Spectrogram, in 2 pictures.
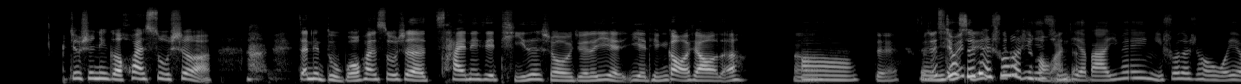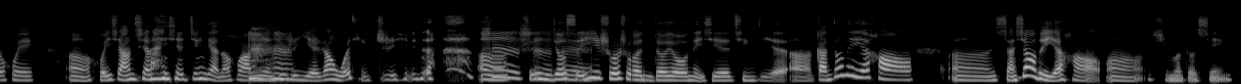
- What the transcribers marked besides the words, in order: chuckle; laughing while speaking: "起来"; chuckle; laughing while speaking: "质疑的"; chuckle; other background noise
- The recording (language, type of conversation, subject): Chinese, podcast, 哪种媒体最容易让你忘掉现实烦恼？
